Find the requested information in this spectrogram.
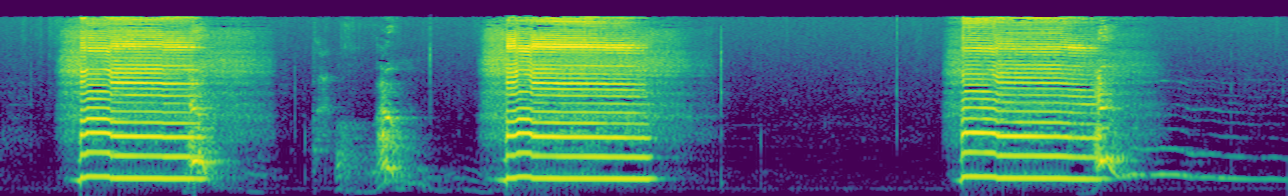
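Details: A dog "singing" gives three long, steady, mid-pitched howls, each ending with a short downward slide.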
